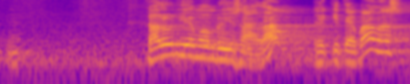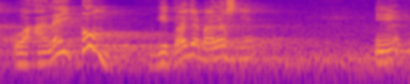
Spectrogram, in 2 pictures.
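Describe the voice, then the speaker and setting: Lively high-voiced man preaching in an echoey hall. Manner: lively, conversational, drawn-out quoted greetings. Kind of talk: mosque dawn study lecture. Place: mosque hall. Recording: echoey mosque hall with faint rumble.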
